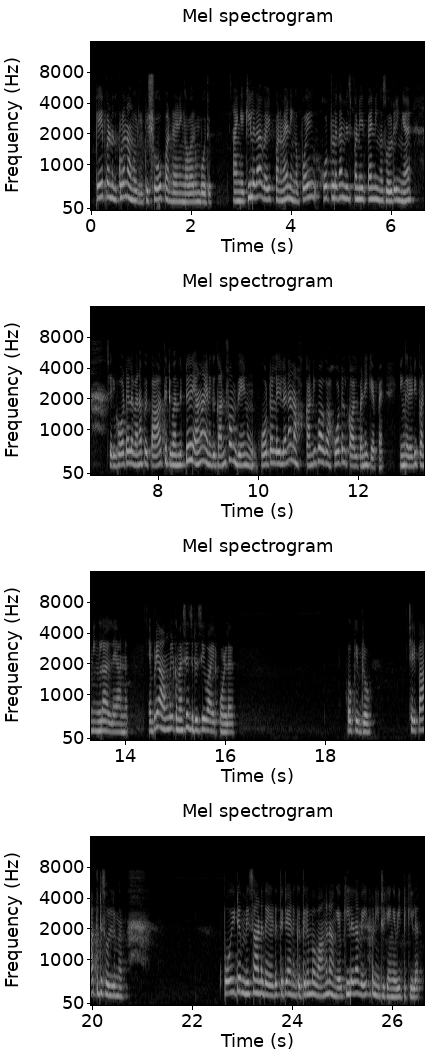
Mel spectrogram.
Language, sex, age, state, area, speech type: Tamil, female, 18-30, Tamil Nadu, urban, spontaneous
